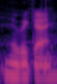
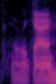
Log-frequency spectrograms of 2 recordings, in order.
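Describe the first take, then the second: No difference in how they are said.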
